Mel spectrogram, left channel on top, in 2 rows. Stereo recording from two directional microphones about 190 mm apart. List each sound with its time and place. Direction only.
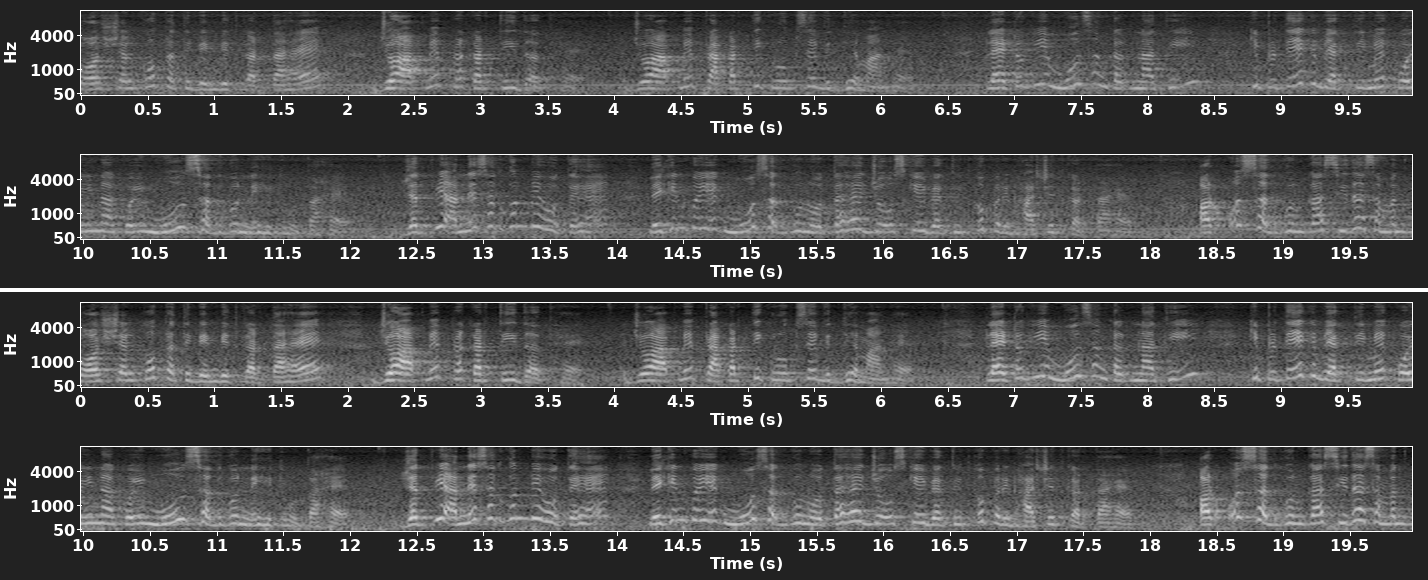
0.0 s a woman's voice: 25° right (ahead or behind)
